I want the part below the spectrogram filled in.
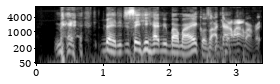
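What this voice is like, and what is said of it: Imitates another person's voice. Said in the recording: “good little Andrew Luck impression”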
